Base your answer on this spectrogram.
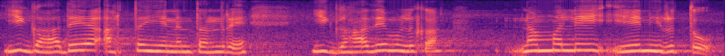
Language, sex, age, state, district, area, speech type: Kannada, female, 18-30, Karnataka, Yadgir, urban, spontaneous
